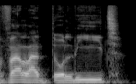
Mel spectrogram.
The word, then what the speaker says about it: Valladolid: Mina, Real Madrid's interim manager Solari, a 2-0 win over Valladolid.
